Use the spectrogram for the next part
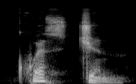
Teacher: When TION is after an S, then it's pronounced differently. It's pronounced with the ch sound, the hard ch sound like chicken and change. With words like this, question.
